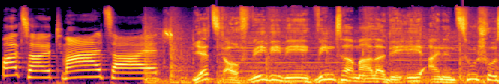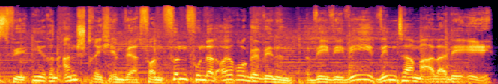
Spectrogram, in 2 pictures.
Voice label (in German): Radiospot; Wintermaler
